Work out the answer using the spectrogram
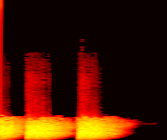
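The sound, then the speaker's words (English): Gunshots from a gun: two sharp, loud bangs, each trailing into a long decaying roar, follow the fading tail of an earlier shot. No voices are heard. “All right, then I'll shoot.”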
